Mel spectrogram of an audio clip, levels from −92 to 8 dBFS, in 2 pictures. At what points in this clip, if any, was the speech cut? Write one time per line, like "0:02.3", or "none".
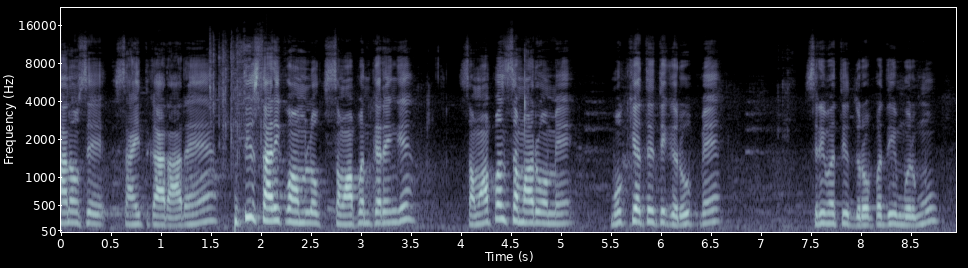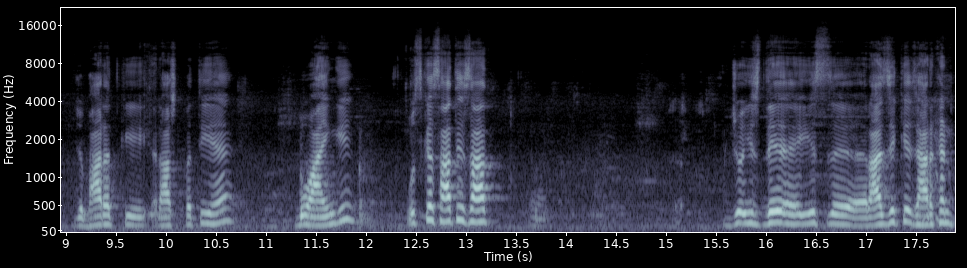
0:01.7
